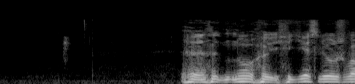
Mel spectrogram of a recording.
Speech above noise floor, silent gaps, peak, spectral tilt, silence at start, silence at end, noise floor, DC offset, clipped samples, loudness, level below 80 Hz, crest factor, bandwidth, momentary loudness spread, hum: 40 dB; none; -8 dBFS; -7 dB/octave; 0.65 s; 0 s; -61 dBFS; under 0.1%; under 0.1%; -22 LUFS; -52 dBFS; 16 dB; 8.6 kHz; 3 LU; none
